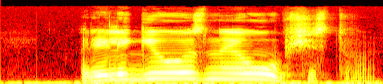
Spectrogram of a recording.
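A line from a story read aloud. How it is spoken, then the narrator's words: Grumbling. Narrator (Russian): буркнул Никита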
